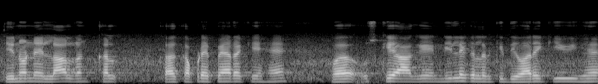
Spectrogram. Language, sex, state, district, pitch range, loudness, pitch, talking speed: Hindi, male, Uttar Pradesh, Varanasi, 130-140 Hz, -18 LUFS, 140 Hz, 190 wpm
